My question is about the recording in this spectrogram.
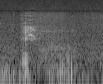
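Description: A single short bleat-like animal call about half a second in, over an irregular low rumble.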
